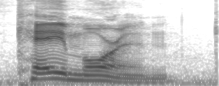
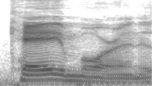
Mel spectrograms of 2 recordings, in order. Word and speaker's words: Kaer Morhen: It's Kaer Morhen. Kaer Morhen is how you pronounce it.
